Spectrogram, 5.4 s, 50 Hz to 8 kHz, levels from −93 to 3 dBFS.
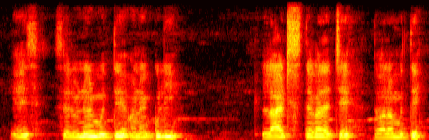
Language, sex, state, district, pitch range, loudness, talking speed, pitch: Bengali, male, Assam, Hailakandi, 130-145 Hz, -17 LUFS, 110 wpm, 140 Hz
